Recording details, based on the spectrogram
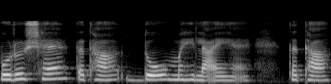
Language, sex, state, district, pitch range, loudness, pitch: Hindi, female, Bihar, Gopalganj, 195-230 Hz, -20 LUFS, 220 Hz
